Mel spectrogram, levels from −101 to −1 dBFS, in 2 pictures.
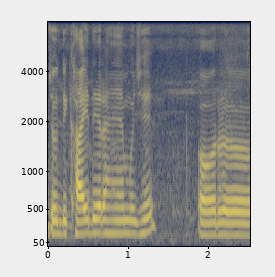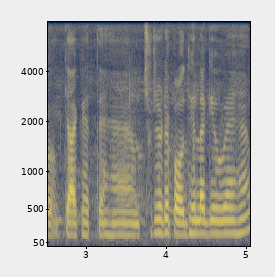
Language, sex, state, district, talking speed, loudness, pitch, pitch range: Hindi, male, Madhya Pradesh, Katni, 190 wpm, -18 LUFS, 170 Hz, 155-175 Hz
